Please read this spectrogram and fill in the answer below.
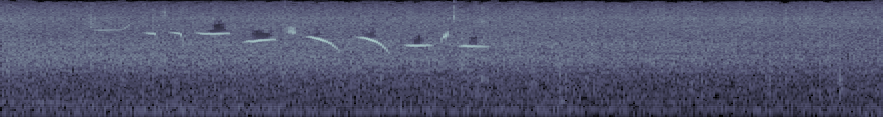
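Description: A bird chirping faintly in a short run of quick high notes and downward-sliding whistles, about half a second to two and a half seconds in, over a steady outdoor hiss.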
